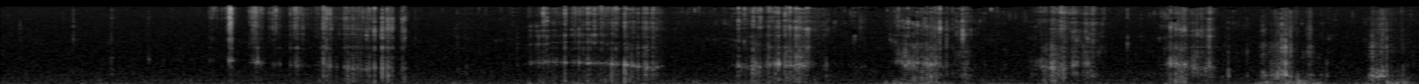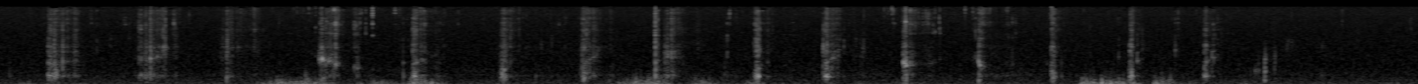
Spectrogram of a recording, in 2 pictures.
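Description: A person biting into and chewing kohakutou (crystallised agar candy) pretzels close to the microphone. The sugar crust crunches and crackles with each chew, starting about two seconds in and repeating about once or twice a second.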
